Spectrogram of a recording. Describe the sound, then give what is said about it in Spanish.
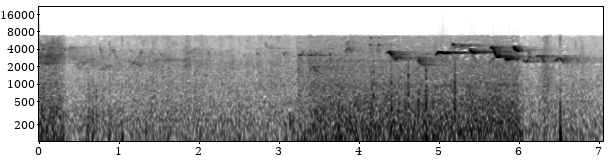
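A kingfisher calls to announce caught prey, a few thin, high chirps near the end that rise above an otherwise quiet, soft background. “Un llamado anuncia una presa.”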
